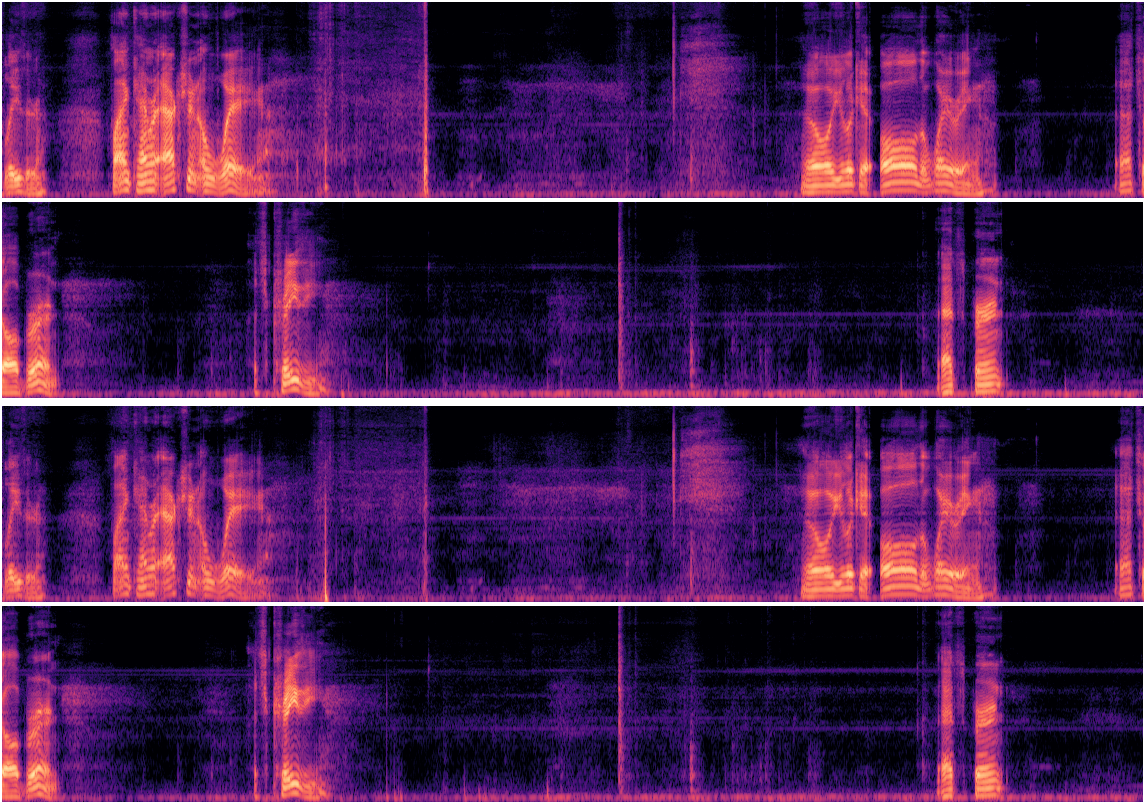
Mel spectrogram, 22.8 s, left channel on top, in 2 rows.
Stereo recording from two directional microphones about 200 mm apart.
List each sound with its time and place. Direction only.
0.0 s speech: 45° left (ahead or behind)
6.7 s a sound: 20° left (ahead or behind)
7.9 s speech: 10° left (ahead or behind)
11.1 s speech: 10° left (ahead or behind)
13.9 s speech: centre (ahead or behind)
20.7 s speech: 5° left (ahead or behind)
